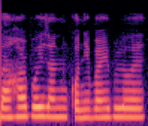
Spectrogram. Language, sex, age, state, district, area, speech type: Assamese, female, 18-30, Assam, Sivasagar, rural, spontaneous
